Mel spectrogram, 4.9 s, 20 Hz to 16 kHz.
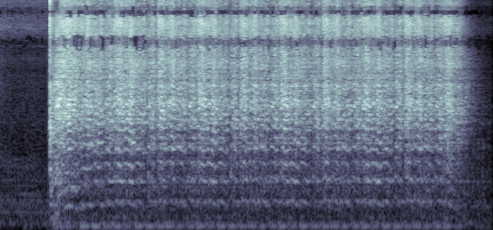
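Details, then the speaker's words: UC Torana, first start attempt after over 10 years off the road, fuel pump humming, a leak at a copper fitting tightened: starter cranks steadily about four seconds but never catches; no ignition, later traced to voltage drop while cranking. "sounds like there's no ignition because that usually should have maybe try now i must have bumped something"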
